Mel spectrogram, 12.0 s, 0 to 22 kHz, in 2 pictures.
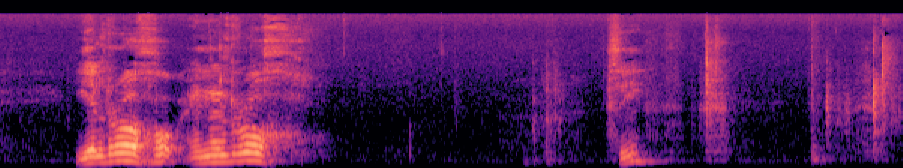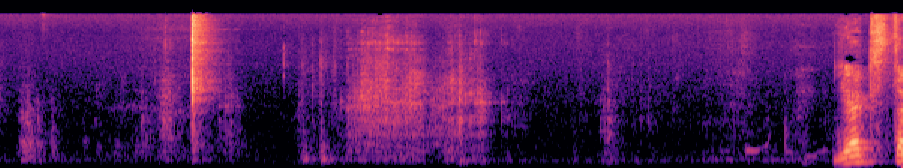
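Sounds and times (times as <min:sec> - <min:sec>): wires rubbing: 0:04.4 - 0:11.4.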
